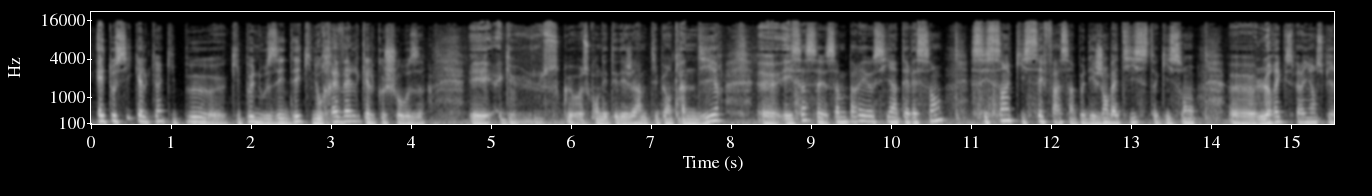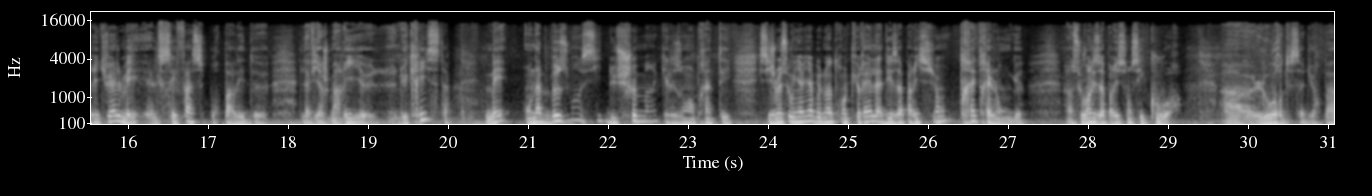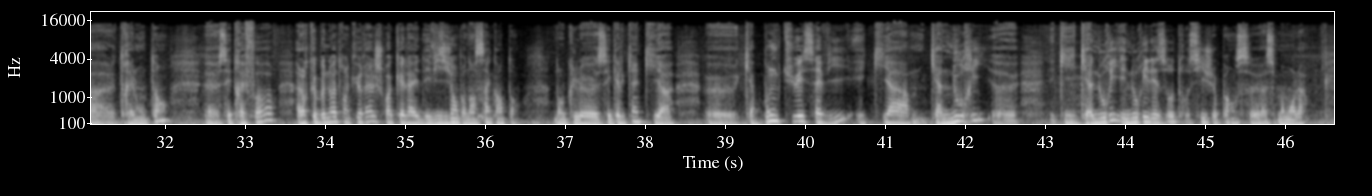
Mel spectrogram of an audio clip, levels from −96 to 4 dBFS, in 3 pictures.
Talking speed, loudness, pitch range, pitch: 195 wpm, -22 LUFS, 110-160 Hz, 135 Hz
